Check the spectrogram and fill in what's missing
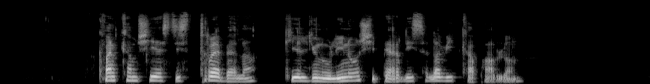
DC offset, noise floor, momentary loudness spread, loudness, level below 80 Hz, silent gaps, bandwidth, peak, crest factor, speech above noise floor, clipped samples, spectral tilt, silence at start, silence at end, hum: under 0.1%; -74 dBFS; 13 LU; -21 LUFS; -72 dBFS; none; 12 kHz; -2 dBFS; 22 dB; 53 dB; under 0.1%; -5 dB/octave; 1 s; 1.3 s; none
